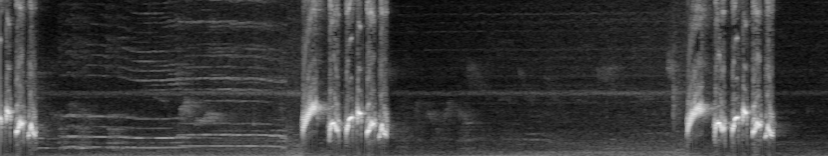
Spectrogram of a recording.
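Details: Thai red-whiskered bulbul singing, a recording played mornings to teach birds. Punchy warbled phrases of several quick notes repeat roughly every four seconds. Drawn-out whistled tones from other birds sound between them.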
